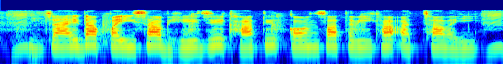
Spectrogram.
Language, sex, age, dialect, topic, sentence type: Bhojpuri, female, 31-35, Northern, banking, question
